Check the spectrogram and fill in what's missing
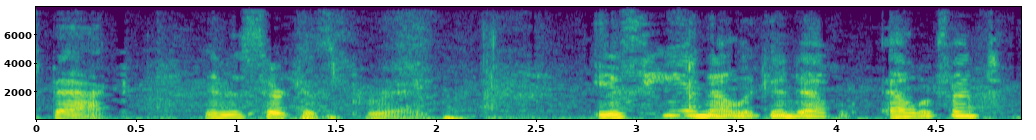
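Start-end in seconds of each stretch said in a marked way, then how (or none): none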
